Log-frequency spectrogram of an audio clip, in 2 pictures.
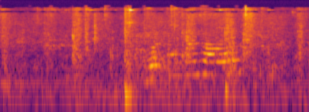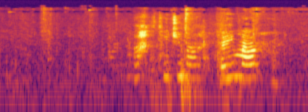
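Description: Footsteps patter on a hard floor.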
